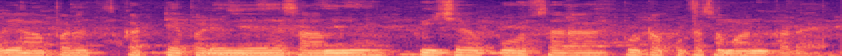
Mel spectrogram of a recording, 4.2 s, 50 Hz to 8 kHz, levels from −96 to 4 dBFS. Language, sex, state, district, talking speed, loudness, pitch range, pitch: Hindi, male, Uttar Pradesh, Shamli, 215 wpm, -13 LUFS, 115-120 Hz, 120 Hz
